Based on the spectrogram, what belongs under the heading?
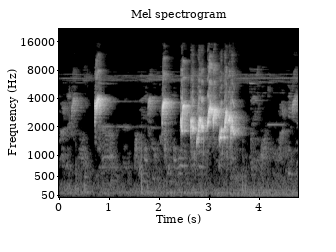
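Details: Red-whiskered bulbul, Vietnamese type, caged, song played to teach young birds and excite them; short whistled notes, then a loud rich warbled phrase of fluty rising and falling notes, with a soft note at the end.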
